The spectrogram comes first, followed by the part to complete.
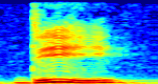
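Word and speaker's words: Dhih: D, which is spelled D-H-I-H, but is pronounced D-E-E, is the bija, or seed syllable, of Manjushri.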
